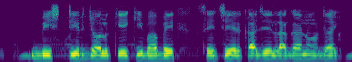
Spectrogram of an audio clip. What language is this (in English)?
Bangla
